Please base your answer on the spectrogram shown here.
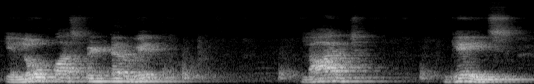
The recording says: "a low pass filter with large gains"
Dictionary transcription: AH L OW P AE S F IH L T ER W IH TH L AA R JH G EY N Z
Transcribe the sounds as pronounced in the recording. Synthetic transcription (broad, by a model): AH L OW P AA S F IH N T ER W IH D L AA R JH G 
